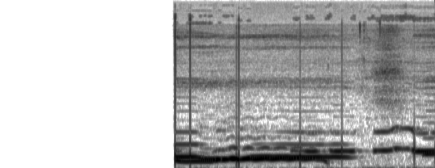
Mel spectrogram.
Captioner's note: humming in Harmony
